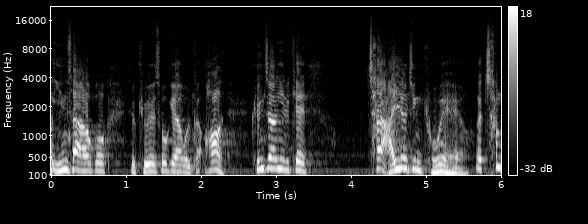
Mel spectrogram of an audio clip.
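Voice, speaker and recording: Lively, high-voiced preacher man. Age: 40s. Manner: storytelling with laughter and rhetorical questions to the congregation. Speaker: pastor. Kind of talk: sermon.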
